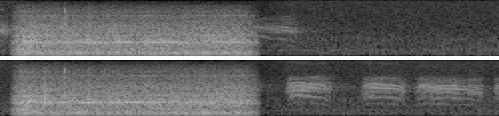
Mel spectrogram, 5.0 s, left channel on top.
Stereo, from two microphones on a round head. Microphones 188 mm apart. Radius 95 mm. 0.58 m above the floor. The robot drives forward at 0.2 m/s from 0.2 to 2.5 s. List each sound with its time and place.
Only background noise.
